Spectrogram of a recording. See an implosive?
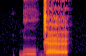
yes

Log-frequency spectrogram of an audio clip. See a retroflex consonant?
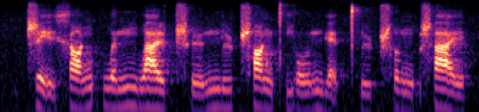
yes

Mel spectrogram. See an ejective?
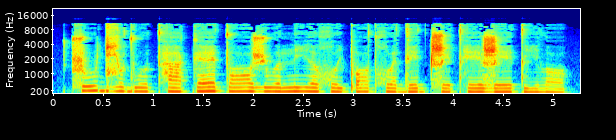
yes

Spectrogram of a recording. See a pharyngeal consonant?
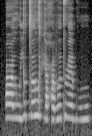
yes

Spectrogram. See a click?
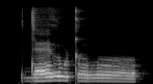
no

